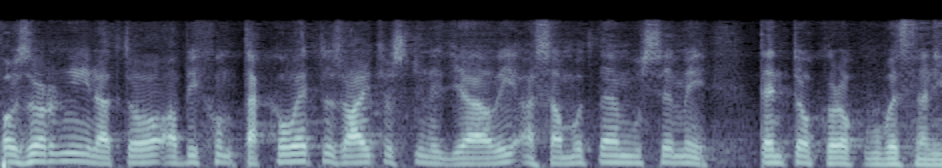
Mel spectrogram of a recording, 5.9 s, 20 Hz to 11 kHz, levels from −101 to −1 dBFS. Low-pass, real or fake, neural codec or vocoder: 7.2 kHz; fake; codec, 16 kHz, 1.1 kbps, Voila-Tokenizer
